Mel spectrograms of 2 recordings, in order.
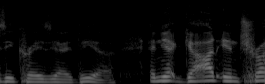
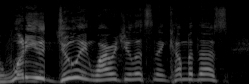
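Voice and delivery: play-acted frantic, freaked-out outburst, high and loud; 9 semitones higher, 7 dB louder than usual. Retelling the story of the son left at the temple: Mary freaking out. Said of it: "she's freaking out and is like".

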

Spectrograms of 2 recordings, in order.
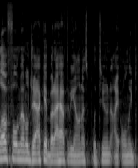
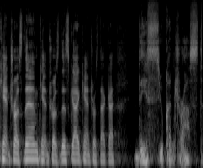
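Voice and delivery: soft, hushed, fatherly dad voice; 5 dB quieter than usual. Recapping a movie scene about steel, speaker does a dad impression. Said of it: "that's a good dad impression".

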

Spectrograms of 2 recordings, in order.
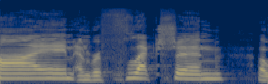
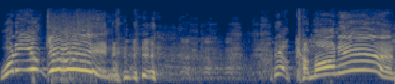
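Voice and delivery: mock very high swooping sarcasm, drawn-out "you"; 12 semitones higher, 7 dB louder than usual. Retelling what they say to other drivers from the car, mock-sarcastic. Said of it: "like the sarcastic".

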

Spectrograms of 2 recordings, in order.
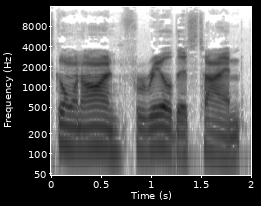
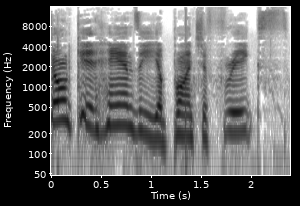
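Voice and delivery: cartoon voice pushed way up; 11 semitones higher, 5 dB louder than usual. Reading a comic page aloud, voicing a line: Harley Quinn voice. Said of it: "that almost sounded like Tara Strong".

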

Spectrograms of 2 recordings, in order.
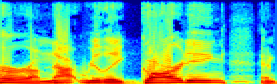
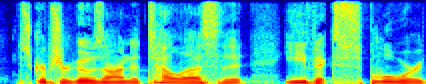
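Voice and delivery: normal talking voice

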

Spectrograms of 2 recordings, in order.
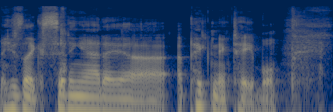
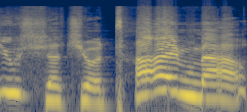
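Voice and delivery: very high, very loud, shrill, slow drawn-out yell; 13 semitones higher, 22 dB louder than usual. Retelling a character's line from the episode: imitating a shout. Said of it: "he just shouts".

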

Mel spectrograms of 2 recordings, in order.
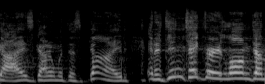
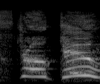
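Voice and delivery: mock yelling, higher pitch; 19 dB louder than usual. Retelling a rafting trip, acting out a guide shouting an instruction once again, in a retold yell. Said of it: "right when I yell".

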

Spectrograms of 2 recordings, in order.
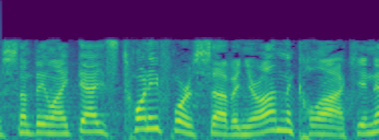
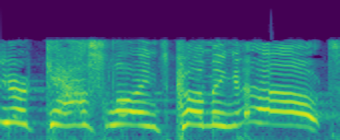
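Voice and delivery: put-on very high, shrill little old lady yell; 12 semitones higher, 5 dB louder than usual. Retelling how a woman yelled at the speaker, imitating an old lady yelling. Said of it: "this little old lady voice just started yelling at me".

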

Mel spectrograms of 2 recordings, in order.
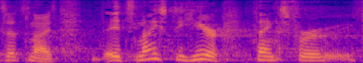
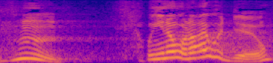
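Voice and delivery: put-on, raised, self-righteous, condescending, know-it-all tone; 6 semitones higher, 5 dB louder than usual. Retelling own reply to a spouse's bad day: imitating a patronizing reply. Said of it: "so self-righteous and so patronizing".

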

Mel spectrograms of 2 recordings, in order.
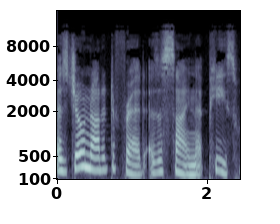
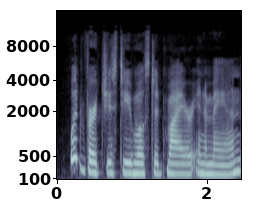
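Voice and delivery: plain

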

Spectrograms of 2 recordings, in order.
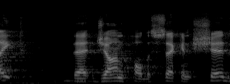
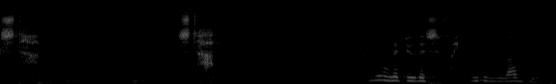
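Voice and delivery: feeble, faint, weak, soft little voice; 2 semitones higher, 11 dB quieter than usual. Retelling what a girl said to a guy in his room, imitating a weak voice. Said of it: "this weak voice saying".

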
